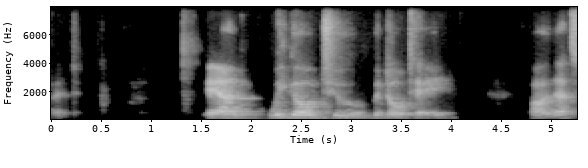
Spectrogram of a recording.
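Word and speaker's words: Bdote: And we go to Bidote, that's spelled B-D-O-T-E.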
